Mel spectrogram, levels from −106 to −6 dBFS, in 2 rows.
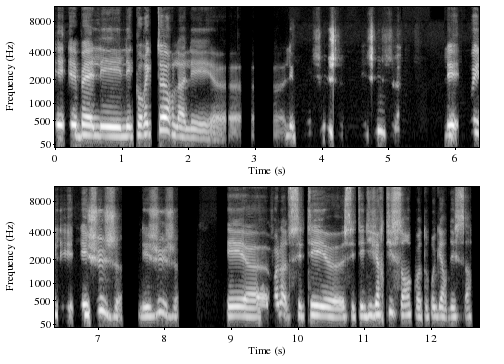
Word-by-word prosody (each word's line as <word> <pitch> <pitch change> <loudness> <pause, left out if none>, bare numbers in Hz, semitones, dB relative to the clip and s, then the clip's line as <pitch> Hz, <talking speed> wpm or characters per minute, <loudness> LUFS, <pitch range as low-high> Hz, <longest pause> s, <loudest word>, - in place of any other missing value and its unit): Et 400 -1 +6
et 405 -1 +6
bah, 200 -2 +5
les 180 -1 +6
les 180 +1 0
correcteurs 215 +7 +3
là, 175 -4 -2
les, 145 -4 -8
heu - - -12 0.9
les 185 -1 -5 0.3
juges 260 - 0 0.4
les 270 +7 -1
juges. 240 - -8 0.8
Les, 395 +1 +4 0.2
oui, 240 - +1 0.4
les 205 0 +4
juges 200 - -1 0.3
les 175 +1 -2
juges. 180 -4 -6 0.7
Et, 180 -1 +2
heu, 165 - -2 0.2
voilà, 205 0 -4
c'était, 185 0 +2
heu, 160 -1 -1
c'était 170 +1 -2
divertissant 205 +2 -1
quoi 170 -4 -8
de 170 - -13
regarder 175 -2 -5
ça. 165 -1 -6
185 Hz, 140 wpm, -21 LUFS, 175-215 Hz, 0.9 s, Et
